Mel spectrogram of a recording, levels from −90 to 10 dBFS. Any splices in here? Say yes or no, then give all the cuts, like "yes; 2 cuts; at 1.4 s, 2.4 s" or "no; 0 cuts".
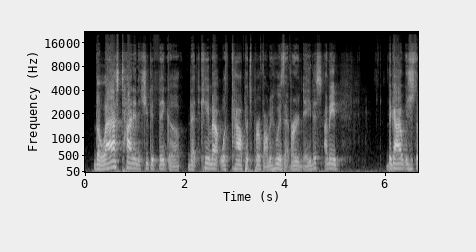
no; 0 cuts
